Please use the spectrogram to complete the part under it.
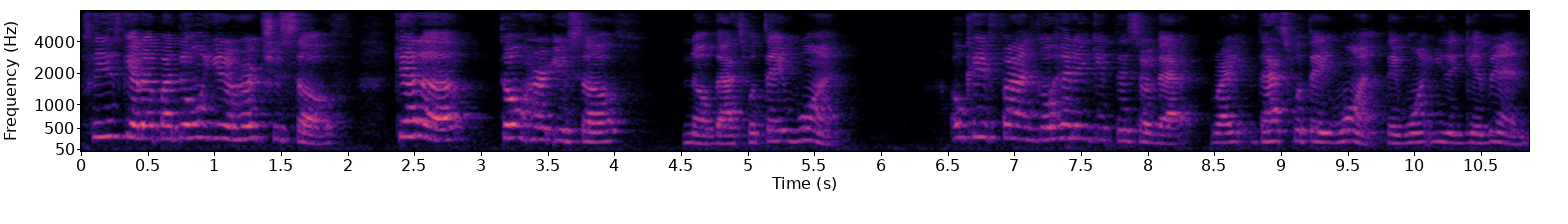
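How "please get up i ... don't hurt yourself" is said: loud, high-pitched, pleading, begging tone. Advising parents, the speaker acts out a parent imitating a begging parent. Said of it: "then you're begging your child to get up".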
